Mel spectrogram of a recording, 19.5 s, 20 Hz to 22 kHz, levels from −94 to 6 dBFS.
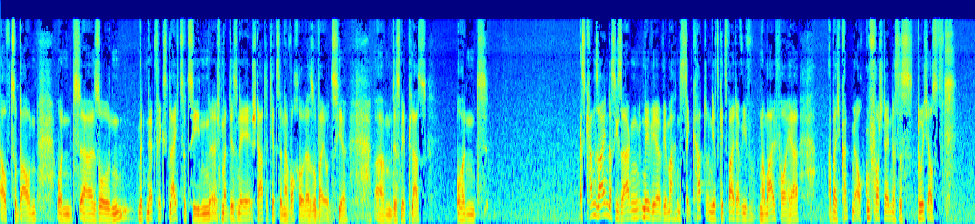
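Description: Throughout the speech, gain pumping is audible, a swing of around 15 dB. The likely cause is input gain set far too high, with a fast limiter pulling it down. Unlike a noise gate, it never cuts the room noise, which sits about 38 dB below the speech.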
